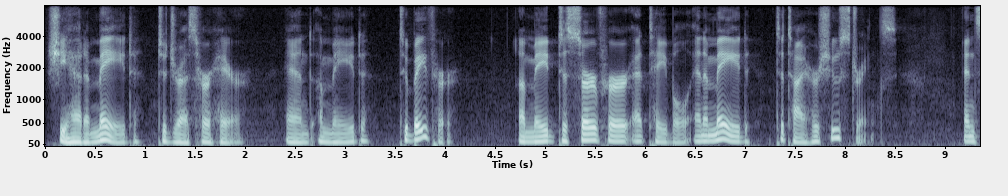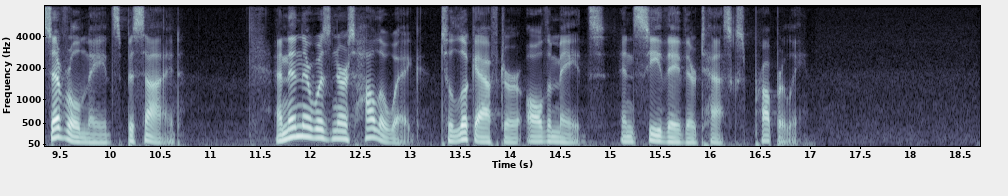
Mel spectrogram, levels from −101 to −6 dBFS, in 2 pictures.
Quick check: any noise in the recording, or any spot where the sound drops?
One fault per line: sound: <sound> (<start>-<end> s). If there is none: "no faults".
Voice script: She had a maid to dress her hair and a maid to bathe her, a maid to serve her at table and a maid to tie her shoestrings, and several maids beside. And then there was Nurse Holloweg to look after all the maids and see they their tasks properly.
no faults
